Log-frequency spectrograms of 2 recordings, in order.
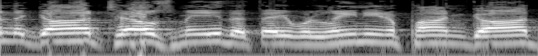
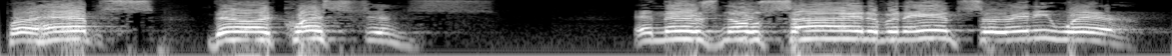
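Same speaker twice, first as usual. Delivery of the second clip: loud, higher, rising sermon climax with punched commands; full-force preaching; 7 semitones higher, 8 dB louder than usual. Acted. Preacher urging the congregation to pray without ceasing, at full preaching force. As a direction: preach it hard, hammering each "pray".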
